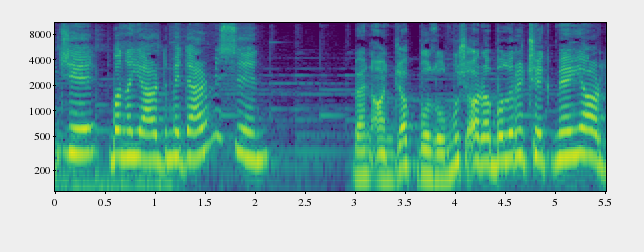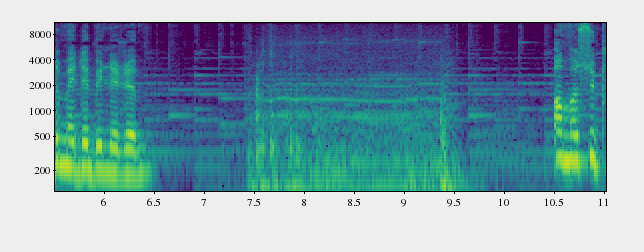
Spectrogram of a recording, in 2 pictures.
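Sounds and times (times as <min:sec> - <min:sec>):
background music: 0:00.0 - 0:11.0
electric motor whirring: 0:07.4 - 0:09.6.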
